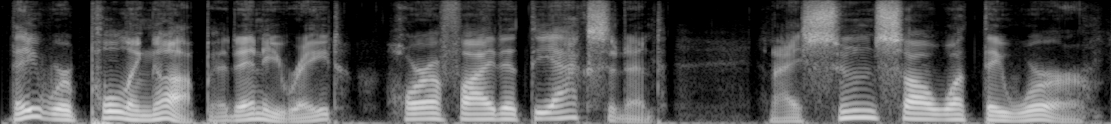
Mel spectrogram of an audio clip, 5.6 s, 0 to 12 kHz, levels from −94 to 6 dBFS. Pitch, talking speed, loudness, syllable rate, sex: 130 Hz, 195 wpm, -16 LUFS, 5.6 syllables/s, male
